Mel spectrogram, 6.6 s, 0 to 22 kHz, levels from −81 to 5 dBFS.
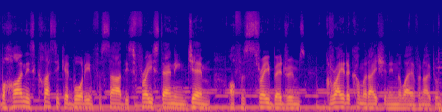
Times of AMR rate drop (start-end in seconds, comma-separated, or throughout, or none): none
